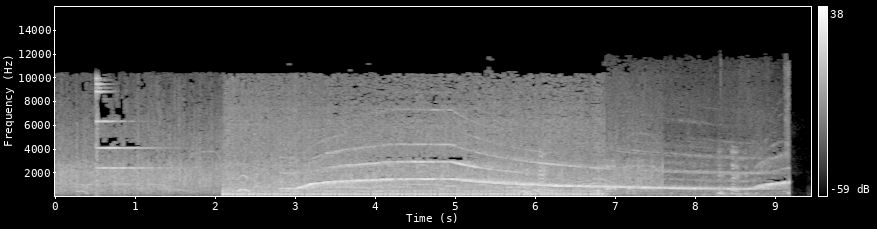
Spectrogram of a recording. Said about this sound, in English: Sirens on the Pants Cast.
